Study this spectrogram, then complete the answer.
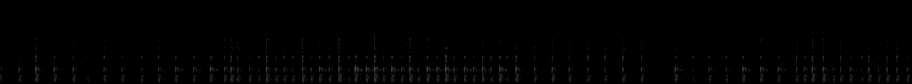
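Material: Rubber.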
